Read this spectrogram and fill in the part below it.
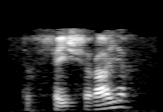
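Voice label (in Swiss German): "fischreiher", Alsatian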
